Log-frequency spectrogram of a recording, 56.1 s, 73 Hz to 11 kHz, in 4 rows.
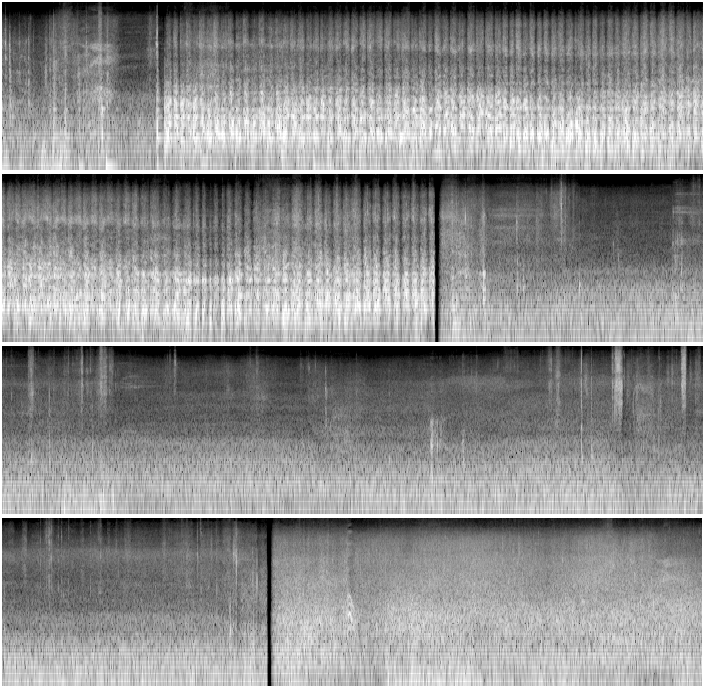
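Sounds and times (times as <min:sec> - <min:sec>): wax scraping on surfboard: 0:01.0 - 0:23.8.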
